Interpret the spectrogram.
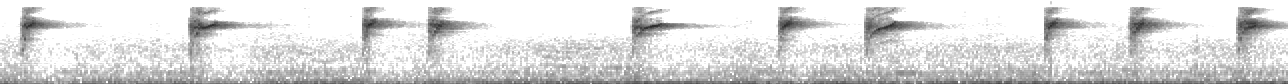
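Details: A sunbird's decoy lure call: very high, thin, sharp call notes, about eleven in six seconds at an uneven pace, over a faint low background hum.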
